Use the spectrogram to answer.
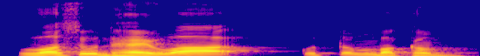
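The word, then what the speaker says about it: वसुधैव कुटुम्बकम्: سے بڑا کمال ایک جملہ ہے۔ ان کا تلفظ ہے وسودھیوا کٹمبکم۔ اب اس کا مطلب یہ ہے، انگلش میں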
